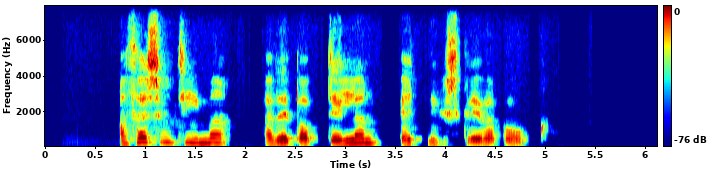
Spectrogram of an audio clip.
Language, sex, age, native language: Icelandic, female, 50-59, Icelandic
